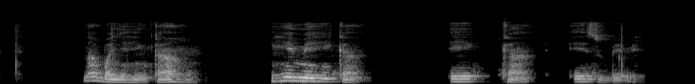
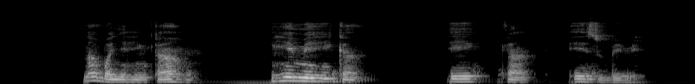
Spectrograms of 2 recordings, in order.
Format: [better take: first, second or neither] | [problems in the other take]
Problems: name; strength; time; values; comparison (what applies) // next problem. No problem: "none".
first | noise reduction (neural mask model DeepFilterNet 3)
